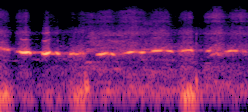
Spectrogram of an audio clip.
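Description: A person whistles a continuous, wavering melody at a steady medium pitch, clear, with a few soft low thumps underneath and no talking.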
